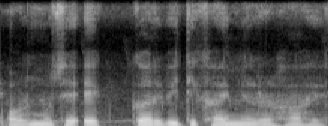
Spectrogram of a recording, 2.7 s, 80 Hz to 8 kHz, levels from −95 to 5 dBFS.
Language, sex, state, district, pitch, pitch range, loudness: Hindi, male, Arunachal Pradesh, Longding, 110 Hz, 105-110 Hz, -17 LUFS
